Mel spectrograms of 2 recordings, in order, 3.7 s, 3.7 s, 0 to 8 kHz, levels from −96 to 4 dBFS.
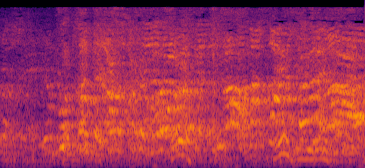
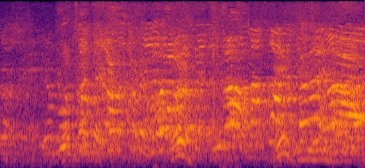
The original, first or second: second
